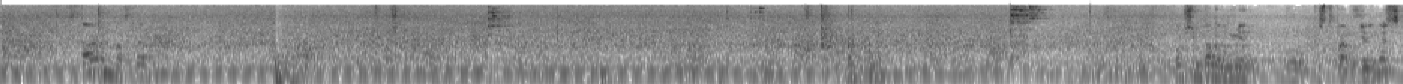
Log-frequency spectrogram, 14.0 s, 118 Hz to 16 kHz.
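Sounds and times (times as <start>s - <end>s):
machine hum: 0.0s - 14.0s
metal tools clinking on steel bench: 4.8s - 5.2s, 10.1s - 10.5s.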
